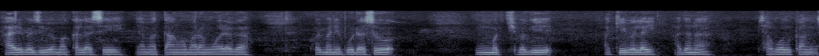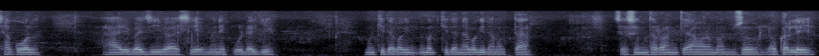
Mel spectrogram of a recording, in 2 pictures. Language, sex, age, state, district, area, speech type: Manipuri, male, 18-30, Manipur, Tengnoupal, rural, spontaneous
